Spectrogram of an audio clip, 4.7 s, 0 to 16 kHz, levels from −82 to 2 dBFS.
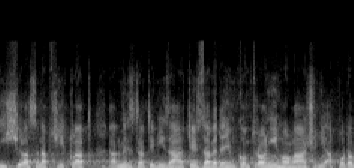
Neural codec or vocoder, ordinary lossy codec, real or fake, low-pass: none; Opus, 16 kbps; real; 10.8 kHz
